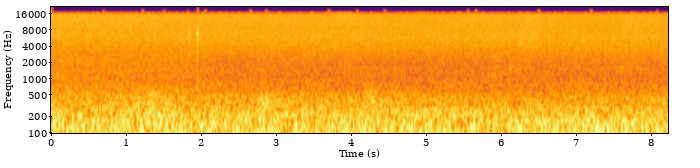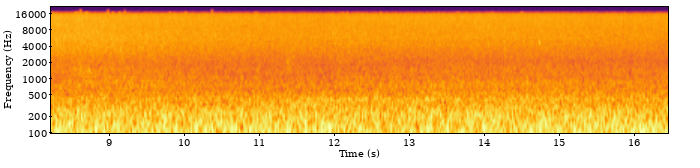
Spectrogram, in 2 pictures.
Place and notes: Moscow, Chasovaya St. - Old New Year Snowstorm
In Russia many people celebrate New Year’s Eve in the Julian calendar. It's like the final afterparty of the New Year celebration. We call it Old New Year. Like "Happy Old New Year", we say. This time it was accompanied by a heavy and beautiful snowstorm.
ORTF, Pair of AE5100, Zoom F6.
